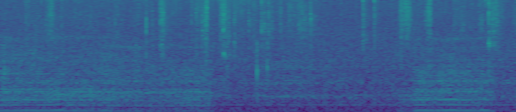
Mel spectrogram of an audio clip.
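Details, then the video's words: Ishi, a Bengal cat, growls while guarding a newly received feather toy: a low, steady rumbling growl holds for about two seconds, breaks off, then returns briefly near the end, with faint clicks and rustling around it. "Ishi the Cat Growling Like a Dog"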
